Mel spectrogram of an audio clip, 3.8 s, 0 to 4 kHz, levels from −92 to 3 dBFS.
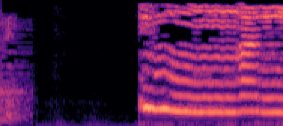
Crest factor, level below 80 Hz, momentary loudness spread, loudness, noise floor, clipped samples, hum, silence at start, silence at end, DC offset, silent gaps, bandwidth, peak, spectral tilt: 16 dB; -62 dBFS; 5 LU; -20 LUFS; -76 dBFS; under 0.1%; none; 0 s; 0 s; under 0.1%; none; 3.8 kHz; -8 dBFS; 1 dB/octave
